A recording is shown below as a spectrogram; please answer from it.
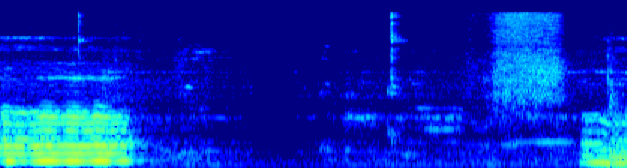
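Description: A man's voice holding a steady hummed or sung note for about a second, then near silence. A short breath-like hiss comes near the end, just before another held note begins.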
